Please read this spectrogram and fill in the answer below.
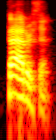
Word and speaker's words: Paterson: How do you say that? Patterson.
